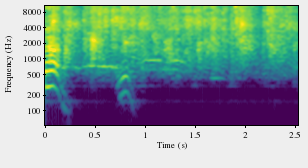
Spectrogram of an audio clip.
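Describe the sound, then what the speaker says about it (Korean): Brief applause from an audience at a lecture, a soft patter of clapping that runs steadily under a speaking voice and some tonal sounds at the start. "박수!"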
